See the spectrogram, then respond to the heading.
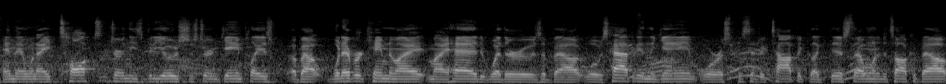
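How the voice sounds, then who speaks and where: A man's medium-pitched, monotone, flat voice at a very fast pace with hardly any pauses, over noticeable background noise. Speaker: gaming video creator. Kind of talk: gameplay commentary. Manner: stumbles over words often.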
